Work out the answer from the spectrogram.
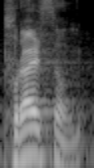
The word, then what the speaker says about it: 불활성: 생백신 무력해 어렵게 발라줘서 불활성 불알이 아닙니다 불화 립니다 발음을 잘 하셔야 되요 중요한 건 뭐냐면 약이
